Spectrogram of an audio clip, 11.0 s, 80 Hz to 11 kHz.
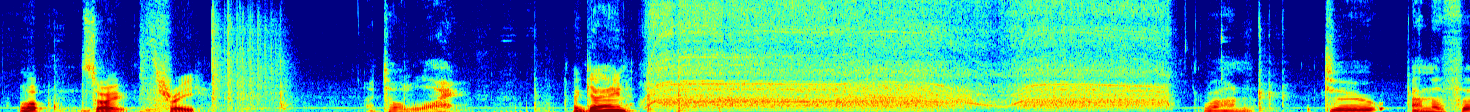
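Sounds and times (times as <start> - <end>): cordless drill running: 4.8 - 8.8.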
